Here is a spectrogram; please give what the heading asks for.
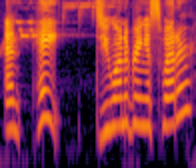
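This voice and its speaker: In a children's audio drama, a woman with an extremely high-pitched voice talks fast as a caring, fussy mother. She fusses over her young daughter warmly and teases her playfully.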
